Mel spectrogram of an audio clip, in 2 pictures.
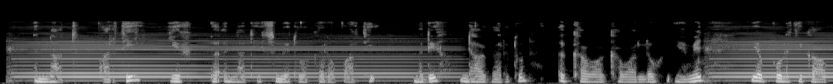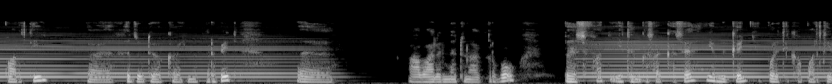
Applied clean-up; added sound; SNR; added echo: none; Bowed string instrument; 4 dB; none.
